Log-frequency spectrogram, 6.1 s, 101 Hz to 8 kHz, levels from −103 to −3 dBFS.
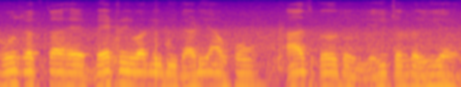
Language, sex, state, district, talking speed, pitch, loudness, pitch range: Hindi, male, Rajasthan, Bikaner, 135 wpm, 105 Hz, -21 LUFS, 95-110 Hz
